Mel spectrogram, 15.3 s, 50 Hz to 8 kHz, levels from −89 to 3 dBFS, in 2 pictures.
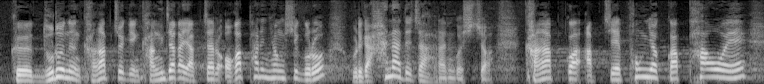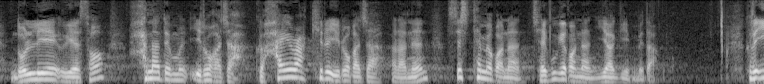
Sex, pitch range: male, 140-205 Hz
